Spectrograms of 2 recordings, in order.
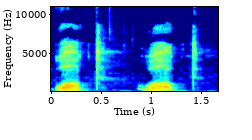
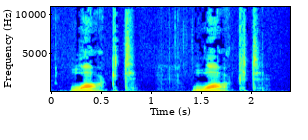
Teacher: Es como si hay una T al fin en lugar de ed.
